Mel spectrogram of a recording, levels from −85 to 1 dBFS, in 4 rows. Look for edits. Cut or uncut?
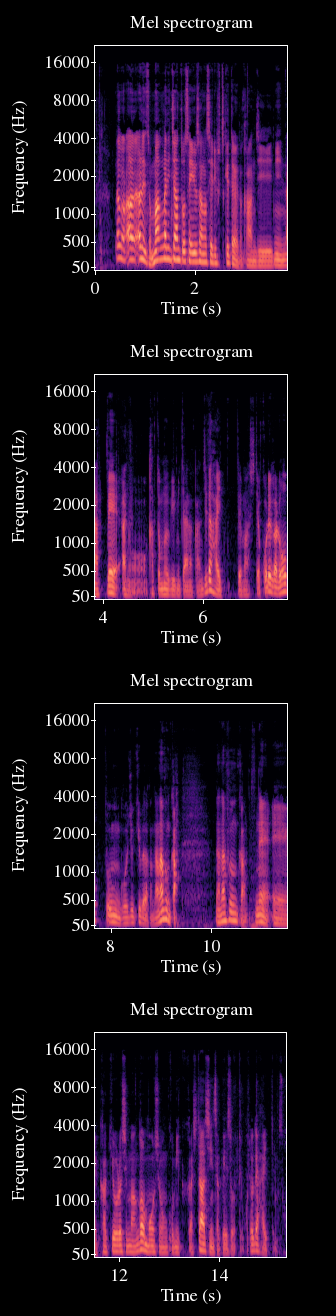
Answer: uncut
